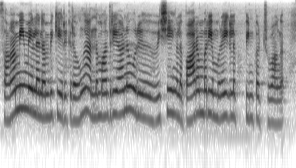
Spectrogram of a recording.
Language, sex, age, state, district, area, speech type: Tamil, female, 45-60, Tamil Nadu, Thanjavur, rural, spontaneous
